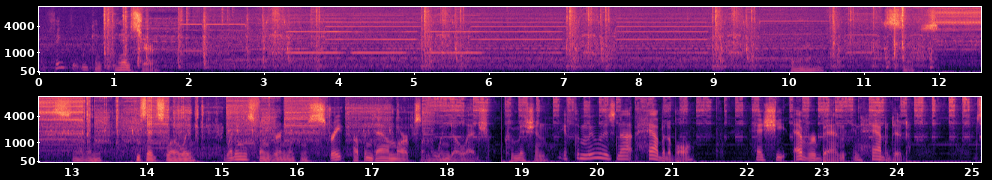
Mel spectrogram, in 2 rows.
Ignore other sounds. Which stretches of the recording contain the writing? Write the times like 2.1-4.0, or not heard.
not heard.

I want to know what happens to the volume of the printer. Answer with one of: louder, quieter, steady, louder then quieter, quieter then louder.
quieter.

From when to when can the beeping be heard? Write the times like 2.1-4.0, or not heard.
3.2-6.0.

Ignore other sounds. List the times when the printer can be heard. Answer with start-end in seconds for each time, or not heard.
0.0-25.0.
